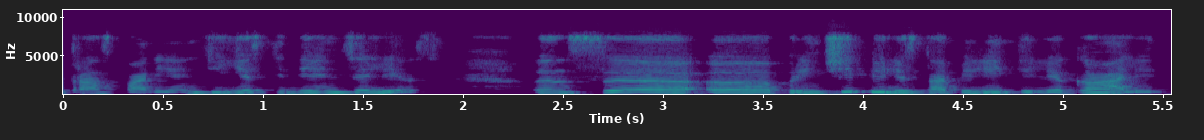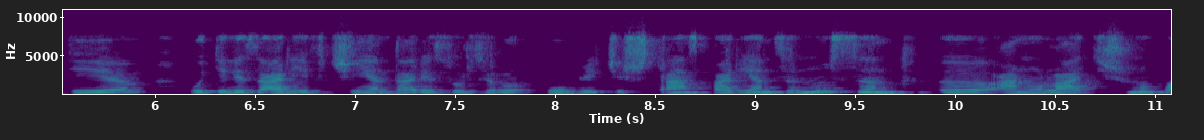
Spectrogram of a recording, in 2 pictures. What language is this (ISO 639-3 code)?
ron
